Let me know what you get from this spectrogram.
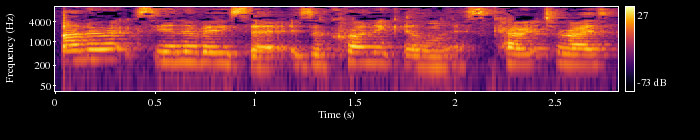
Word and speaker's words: nervosa: Nervosa.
